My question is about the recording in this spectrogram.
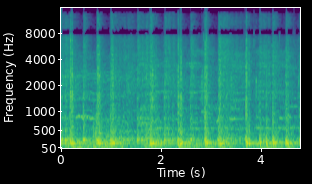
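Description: A group of marching drummers beating large side drums with sticks in a steady marching rhythm, over a continuous low drone.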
